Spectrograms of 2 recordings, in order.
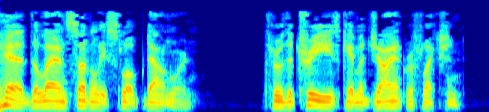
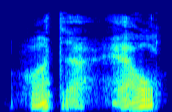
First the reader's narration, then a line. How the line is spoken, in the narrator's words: Dugan mutter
